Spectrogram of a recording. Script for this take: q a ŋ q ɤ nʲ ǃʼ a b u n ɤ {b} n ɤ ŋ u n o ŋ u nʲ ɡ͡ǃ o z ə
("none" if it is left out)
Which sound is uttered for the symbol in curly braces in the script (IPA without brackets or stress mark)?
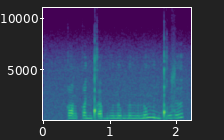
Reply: b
